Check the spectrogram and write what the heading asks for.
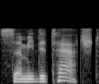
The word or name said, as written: semidetached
